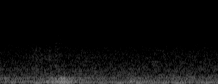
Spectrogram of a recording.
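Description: Faint low background rumble and hiss: room tone, with no distinct event.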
